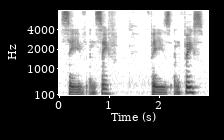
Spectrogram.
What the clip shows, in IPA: seɪv sĕɪf feɪz fĕɪs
